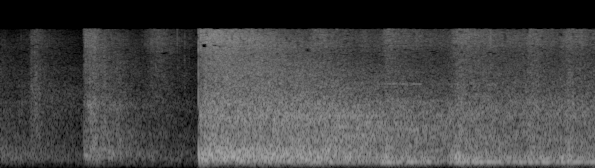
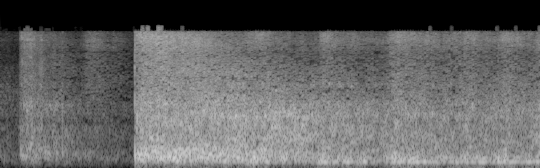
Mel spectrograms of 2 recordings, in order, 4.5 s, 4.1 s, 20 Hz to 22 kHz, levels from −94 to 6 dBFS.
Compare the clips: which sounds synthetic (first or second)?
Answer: second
